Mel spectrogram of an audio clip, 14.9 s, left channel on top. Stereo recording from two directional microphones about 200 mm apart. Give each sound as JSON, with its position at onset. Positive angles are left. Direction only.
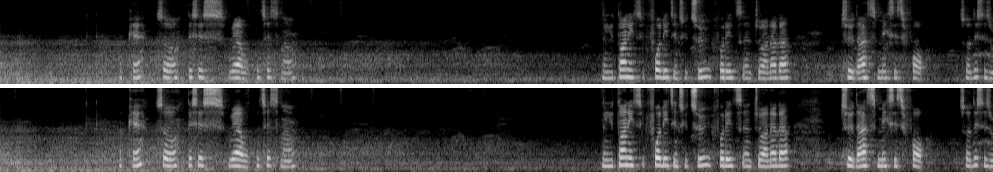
{"t": 1.9, "sound": "speech", "side_deg": -60}
{"t": 9.0, "sound": "speech", "side_deg": -60}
